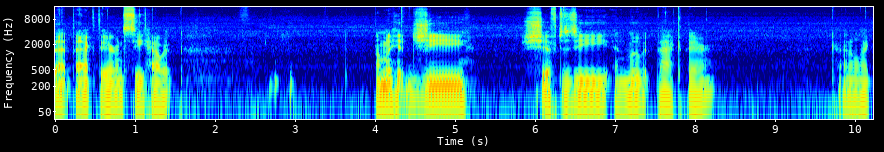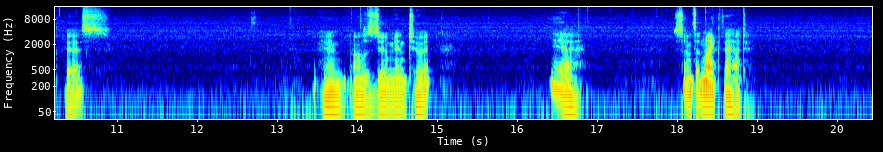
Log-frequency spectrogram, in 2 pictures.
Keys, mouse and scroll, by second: 4.3 g, 14.0 KP_Decimal, 14.7-15.1 scroll down 4, 15.1 middle click, 16.8 a, 17.1 middle click.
